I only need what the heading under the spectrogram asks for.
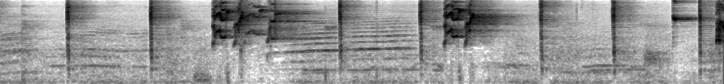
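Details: Lovebird from Indonesia in the styles locally called ngetik, ngoek and ngekek: crisp single ticks about every half second, interrupted by two harsh, shrill, chattering bursts of squeaky notes.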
